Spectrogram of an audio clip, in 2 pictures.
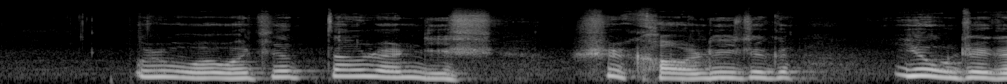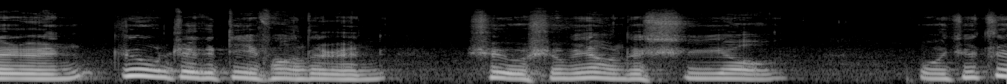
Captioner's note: Mandarin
